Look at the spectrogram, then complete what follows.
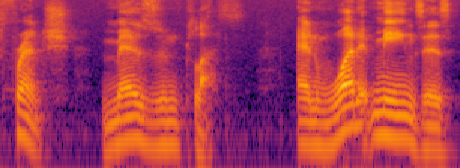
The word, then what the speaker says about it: mise en place: Your next term is called Mise en place. That's right. That's how it's pronounced. I know because I checked the pronunciation. It's French. Mise en place.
